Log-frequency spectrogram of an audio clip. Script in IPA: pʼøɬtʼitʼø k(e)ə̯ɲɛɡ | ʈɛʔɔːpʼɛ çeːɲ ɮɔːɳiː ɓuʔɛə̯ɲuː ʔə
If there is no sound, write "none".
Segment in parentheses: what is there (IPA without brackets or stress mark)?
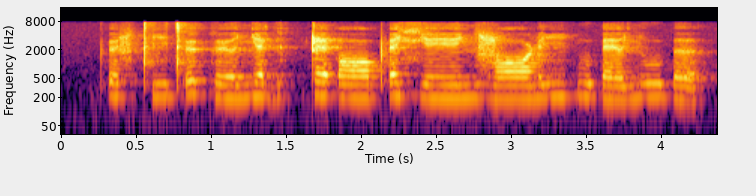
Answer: ø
